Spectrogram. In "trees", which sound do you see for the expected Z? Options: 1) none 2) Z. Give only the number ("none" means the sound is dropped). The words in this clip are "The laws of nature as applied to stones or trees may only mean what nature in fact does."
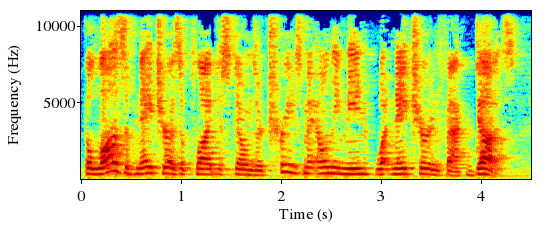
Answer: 2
